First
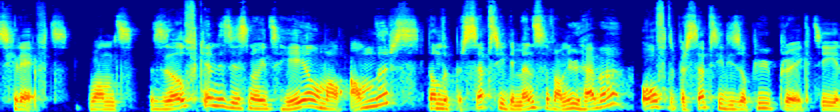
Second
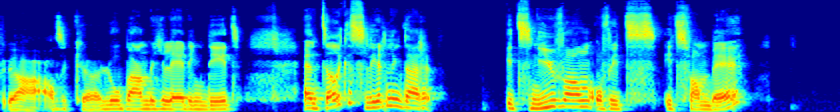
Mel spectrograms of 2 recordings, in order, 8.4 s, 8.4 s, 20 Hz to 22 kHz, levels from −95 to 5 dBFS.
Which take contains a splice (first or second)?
first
